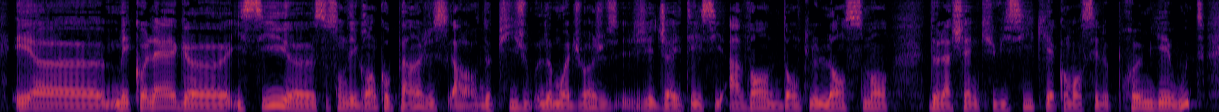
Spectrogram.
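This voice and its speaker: A man's voice at medium pitch, fairly even in intonation, at a fairly slow pace. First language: German (speaking French). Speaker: TV shopping presenter. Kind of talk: sales pitch. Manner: halting.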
